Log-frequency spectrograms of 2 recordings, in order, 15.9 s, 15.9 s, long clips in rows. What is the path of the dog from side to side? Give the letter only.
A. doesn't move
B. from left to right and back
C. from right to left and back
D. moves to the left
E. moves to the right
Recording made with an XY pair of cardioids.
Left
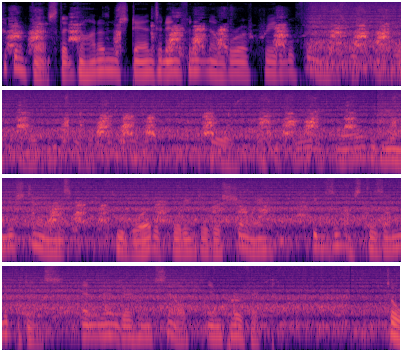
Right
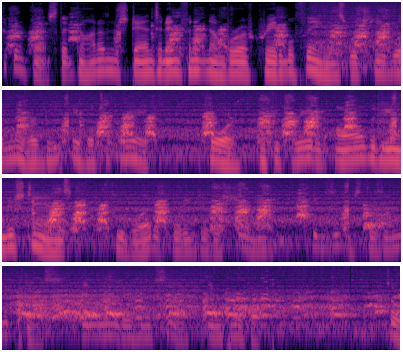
E.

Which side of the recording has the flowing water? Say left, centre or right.
left.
